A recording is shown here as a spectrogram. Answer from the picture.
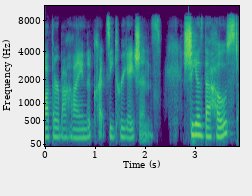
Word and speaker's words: Krejci: here today I'm kety let me start with my last name because I know it's a little bit tricky it's spelled k re e jci i and it rhymes with Betsy so that usually helps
